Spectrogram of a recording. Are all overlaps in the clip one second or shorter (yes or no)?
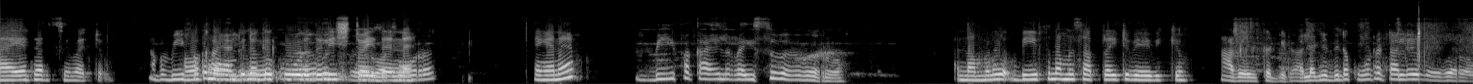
no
